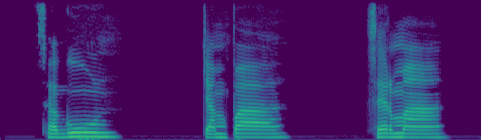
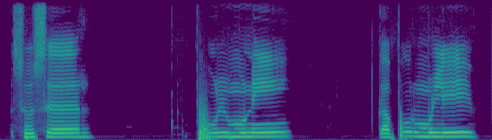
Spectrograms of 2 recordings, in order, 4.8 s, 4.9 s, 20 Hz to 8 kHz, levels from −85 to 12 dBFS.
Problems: none marked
